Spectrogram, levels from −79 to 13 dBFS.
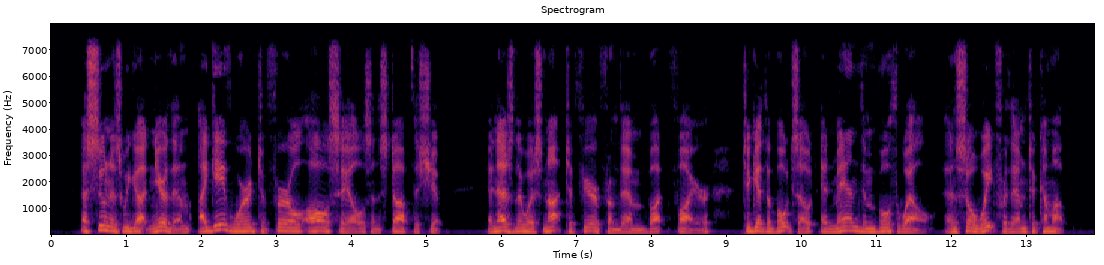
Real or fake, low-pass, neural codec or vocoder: real; 7.2 kHz; none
